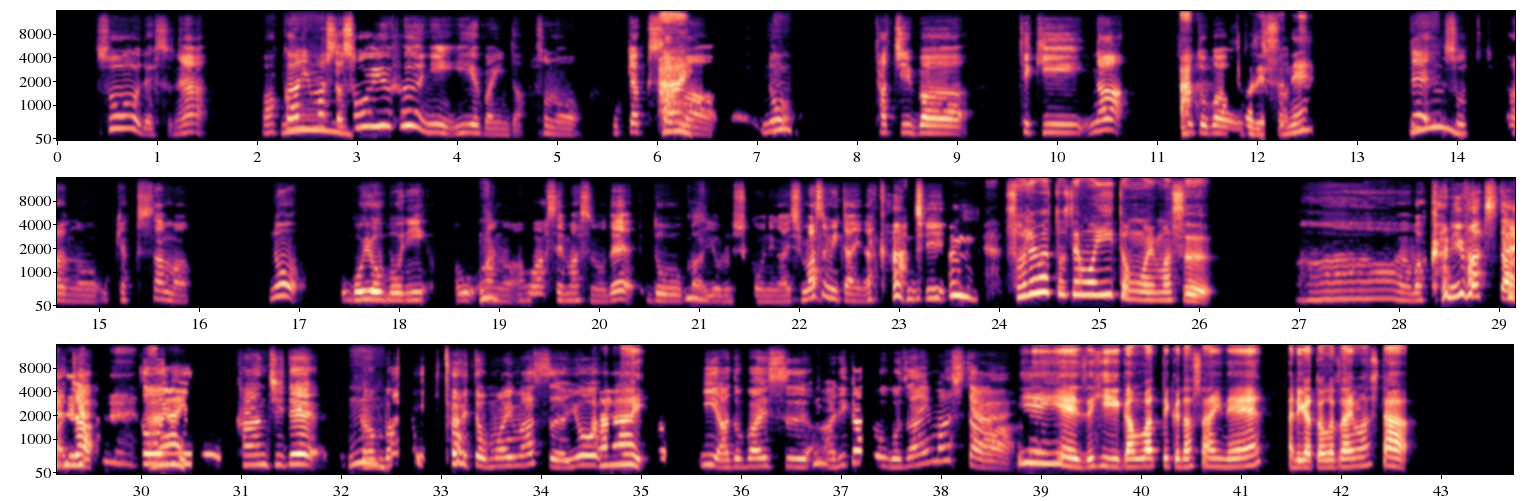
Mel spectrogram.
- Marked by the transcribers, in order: laughing while speaking: "みたいな感じ"; laugh; unintelligible speech
- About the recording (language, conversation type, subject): Japanese, advice, 面接で条件交渉や待遇の提示に戸惑っているとき、どう対応すればよいですか？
